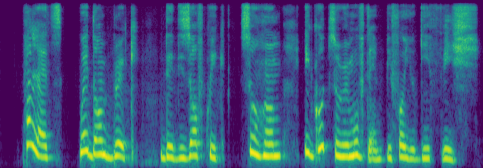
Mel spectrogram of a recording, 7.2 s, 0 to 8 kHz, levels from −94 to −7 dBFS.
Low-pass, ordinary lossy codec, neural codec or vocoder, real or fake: 7.2 kHz; none; codec, 16 kHz, 8 kbps, FreqCodec, smaller model; fake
